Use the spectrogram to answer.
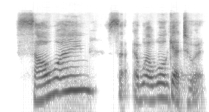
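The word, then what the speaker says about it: Samhain: or or uh it's I I always mispronounce um this but I think it's saw wine well we'll get to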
